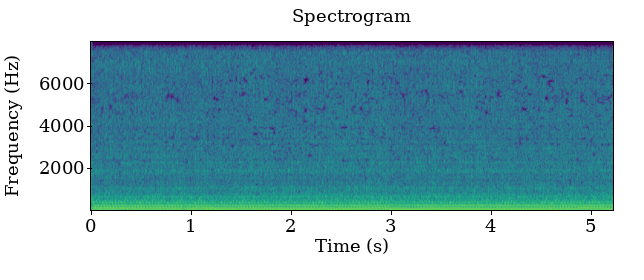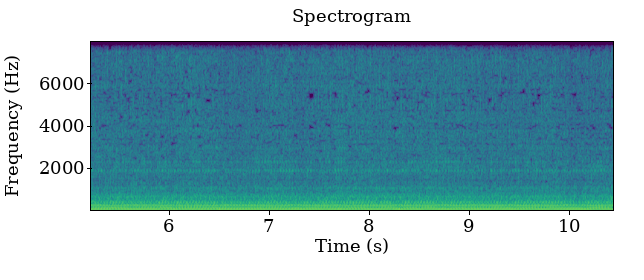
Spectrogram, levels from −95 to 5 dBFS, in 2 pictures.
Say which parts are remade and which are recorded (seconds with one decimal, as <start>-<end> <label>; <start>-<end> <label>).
0.0-1.2 remade; 1.2-10.4 recorded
